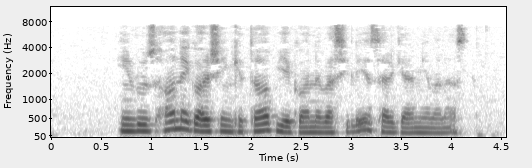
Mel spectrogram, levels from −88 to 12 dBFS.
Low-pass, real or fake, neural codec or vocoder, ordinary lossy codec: 7.2 kHz; real; none; AAC, 48 kbps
